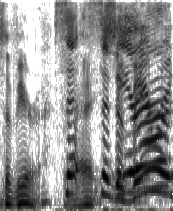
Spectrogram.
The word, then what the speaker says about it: Sevara: e v a r a and that's actually pronounced Severa tyone for the first part of this segment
